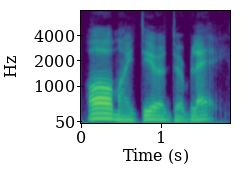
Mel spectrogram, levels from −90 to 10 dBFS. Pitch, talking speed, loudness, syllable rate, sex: 105 Hz, 130 wpm, -18 LUFS, 3.0 syllables/s, male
